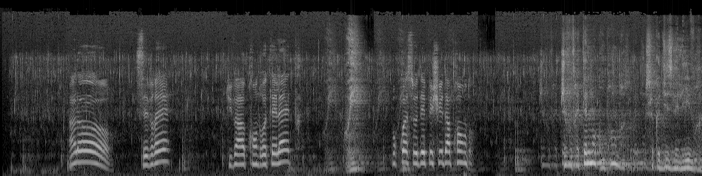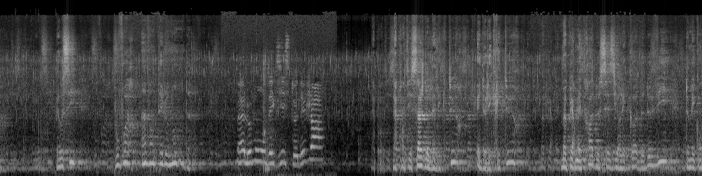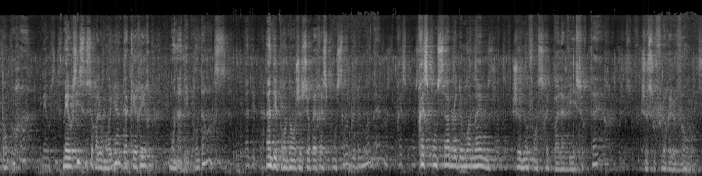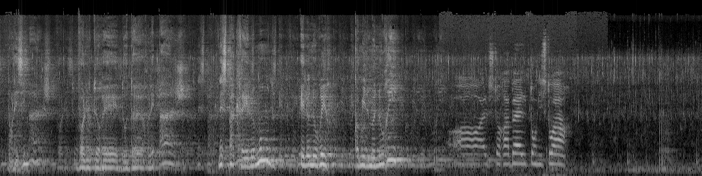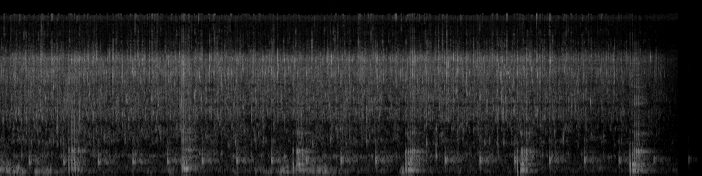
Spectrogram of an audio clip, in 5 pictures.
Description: UN MONDE BRUISSANT -essais sonores-
Avec les sons j'ai joué, j'insiste sur ce terme, joué comme un bambin sur les touches d'un piano enfantin : une exploration de mon sens auditif ; une expérimentation des outils numériques -simples- glaner par-ci par-là ; des juxtapositions de bruits enregistrés autour de nous.
avec la complicité vocale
